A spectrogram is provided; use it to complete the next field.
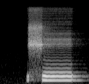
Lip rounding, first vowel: unrounded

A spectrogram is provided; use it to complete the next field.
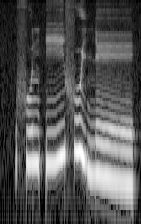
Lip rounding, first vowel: rounded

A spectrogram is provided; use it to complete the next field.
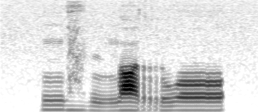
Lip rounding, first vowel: unrounded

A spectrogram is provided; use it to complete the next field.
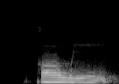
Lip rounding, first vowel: rounded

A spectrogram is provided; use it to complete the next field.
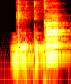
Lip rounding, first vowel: unrounded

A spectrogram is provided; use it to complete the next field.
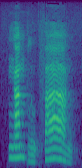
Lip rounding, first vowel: unrounded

